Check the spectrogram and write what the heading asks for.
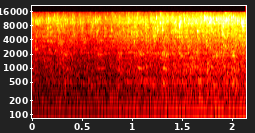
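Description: Reef aquarium water circulation: a steady trickle of moving water over a low hum from the tank's pump, getting slightly louder through the second half.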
